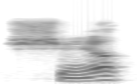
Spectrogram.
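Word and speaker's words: XAMPP: you here is again I'm down I've downloaded shamp that's how I'm told you should respond you should uh pronounce the name of this uh product so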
